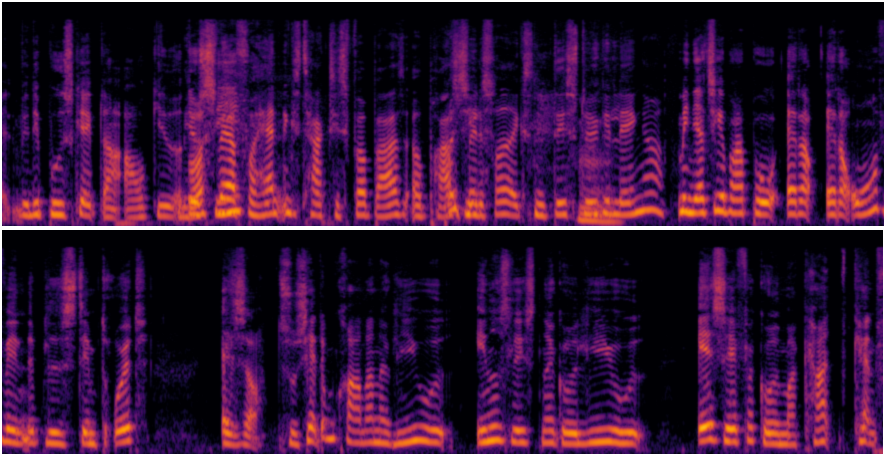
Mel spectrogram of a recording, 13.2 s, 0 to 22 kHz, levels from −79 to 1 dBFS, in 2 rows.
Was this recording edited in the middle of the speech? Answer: yes; 4 cuts; at 1.4 s, 8.6 s, 9.5 s, 10.1 s

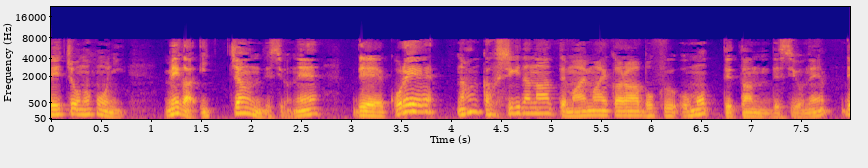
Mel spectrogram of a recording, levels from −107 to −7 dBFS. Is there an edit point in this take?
yes; 1 cut; at 2.9 s

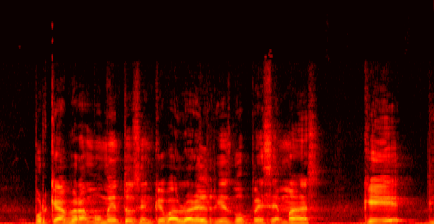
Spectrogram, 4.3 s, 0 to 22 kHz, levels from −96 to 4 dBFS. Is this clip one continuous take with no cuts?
yes; 0 cuts

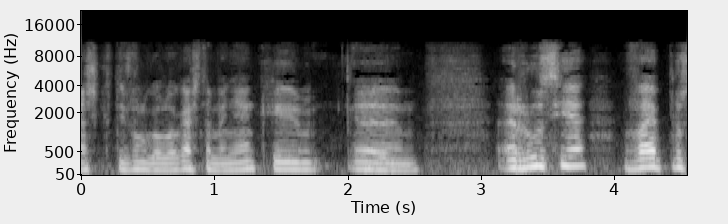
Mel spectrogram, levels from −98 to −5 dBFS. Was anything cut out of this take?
no; 0 cuts

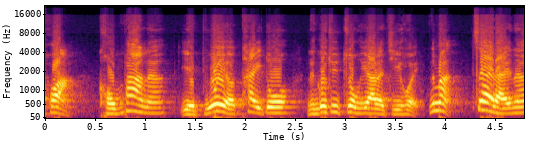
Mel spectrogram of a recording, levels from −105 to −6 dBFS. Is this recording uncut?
no; 1 cut; at 3.8 s

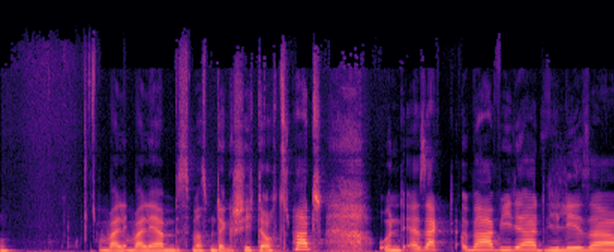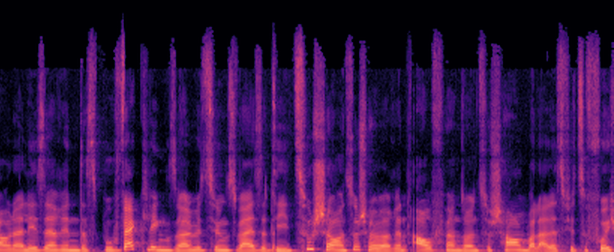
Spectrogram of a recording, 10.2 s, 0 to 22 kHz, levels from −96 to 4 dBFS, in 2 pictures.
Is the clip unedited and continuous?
no; 5 cuts; at 1.0 s, 2.4 s, 3.8 s, 4.5 s, 7.4 s

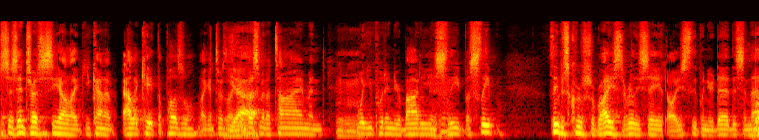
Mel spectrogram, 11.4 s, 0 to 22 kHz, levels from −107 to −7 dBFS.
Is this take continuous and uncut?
no; 2 cuts; at 1.7 s, 9.9 s

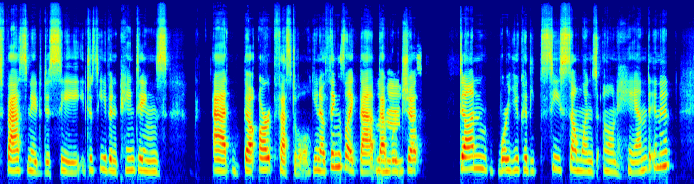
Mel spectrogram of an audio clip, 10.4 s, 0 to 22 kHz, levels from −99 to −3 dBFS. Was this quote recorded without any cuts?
yes; 0 cuts

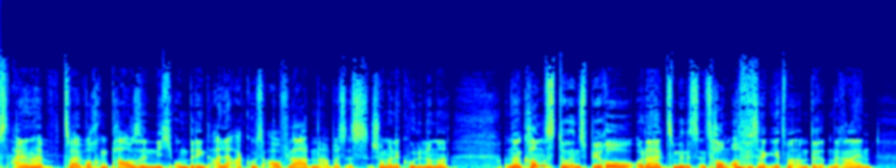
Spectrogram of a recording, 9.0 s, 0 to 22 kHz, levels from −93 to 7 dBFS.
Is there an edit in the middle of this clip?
no; 0 cuts

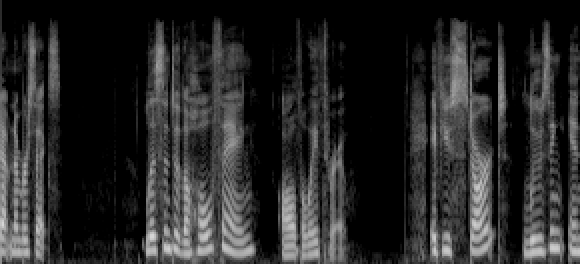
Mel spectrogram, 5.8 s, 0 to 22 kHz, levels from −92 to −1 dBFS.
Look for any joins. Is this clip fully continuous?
yes; 0 cuts

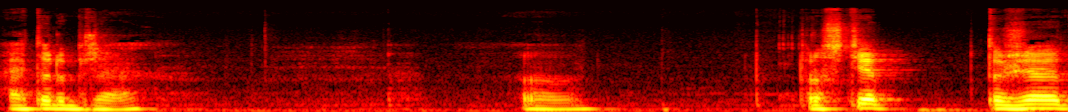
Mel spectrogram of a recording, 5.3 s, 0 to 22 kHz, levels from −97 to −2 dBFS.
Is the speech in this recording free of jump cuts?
yes; 0 cuts

